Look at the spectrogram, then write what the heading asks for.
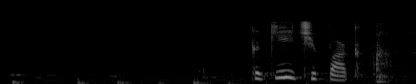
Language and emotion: Russian, neutral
